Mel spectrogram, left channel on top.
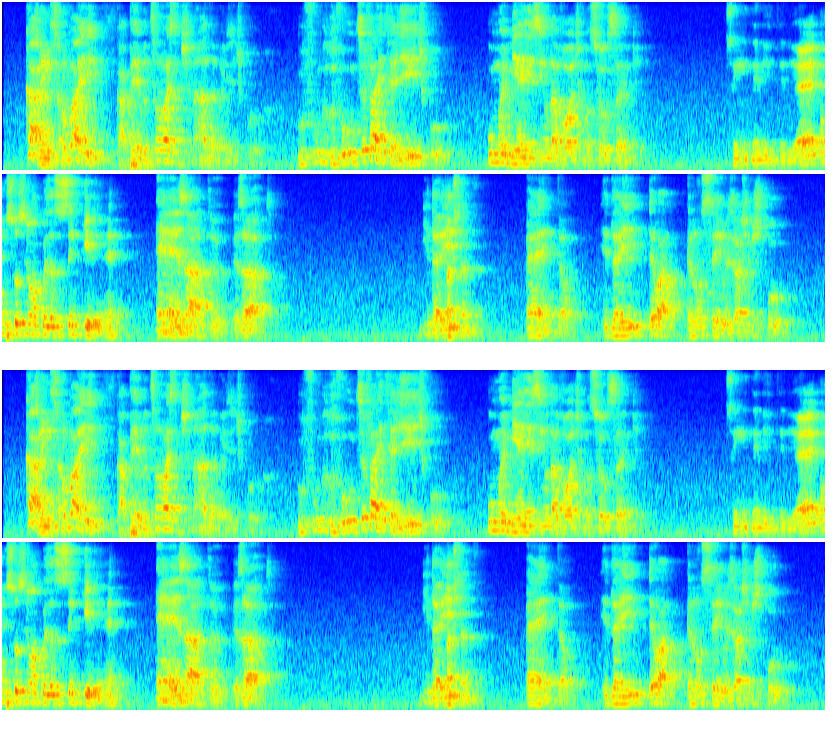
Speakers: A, on the right; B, on the left.
A: Cara,
B: Sim,
A: você
B: sim.
A: não vai ficar bêbado, você não vai sentir nada, mas, é, tipo, no fundo do fundo, você vai ter ali, tipo, um mlzinho da vodka no seu sangue.
B: Sim, entendi, entendi. É como se fosse uma coisa sem querer, né?
A: É,
B: Não
A: exato, exato.
B: entendi
A: E daí,
B: bastante.
A: é, então. E daí, eu, a- eu não sei, mas eu acho que, tipo,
